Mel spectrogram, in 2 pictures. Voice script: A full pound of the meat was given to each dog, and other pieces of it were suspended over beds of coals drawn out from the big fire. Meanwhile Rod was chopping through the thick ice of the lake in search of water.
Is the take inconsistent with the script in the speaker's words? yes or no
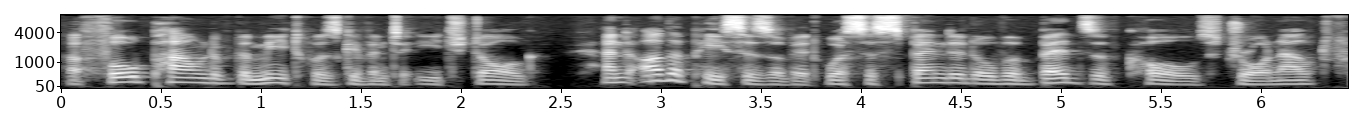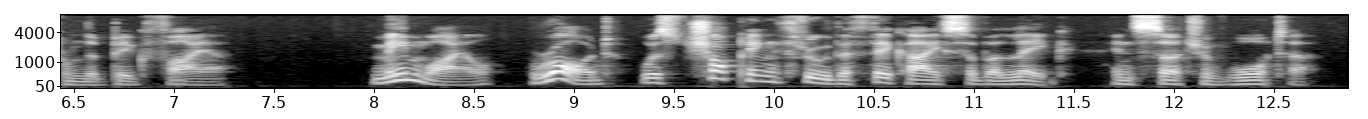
yes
